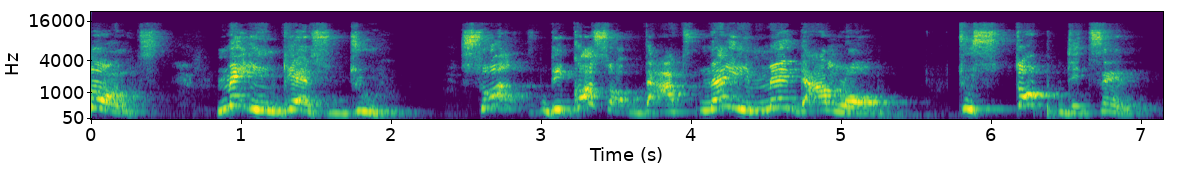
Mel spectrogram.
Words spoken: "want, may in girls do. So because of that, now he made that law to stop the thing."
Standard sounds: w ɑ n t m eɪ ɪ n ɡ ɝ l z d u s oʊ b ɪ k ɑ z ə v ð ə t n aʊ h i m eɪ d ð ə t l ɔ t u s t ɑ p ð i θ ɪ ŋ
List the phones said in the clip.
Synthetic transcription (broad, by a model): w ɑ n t m eɪ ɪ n ɡ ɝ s d u s oʊ b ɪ k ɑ s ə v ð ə t n aʊ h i m eɪ d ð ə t l ɔ t u s t ɑ p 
